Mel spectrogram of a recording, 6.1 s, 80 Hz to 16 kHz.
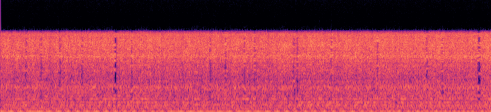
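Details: After opening the manual choke that had been left closed, the freshly fuelled engine holds an even, low thrum at 700 rpm with no misses, knocks or hunting.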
